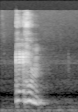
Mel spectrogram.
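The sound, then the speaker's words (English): One short throat clear from mucus caught in the throat, a quiet rasping burst that stops quickly and is followed by near silence. “sorry, I'm like talking way too much and getting mucus caught in my throat.”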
